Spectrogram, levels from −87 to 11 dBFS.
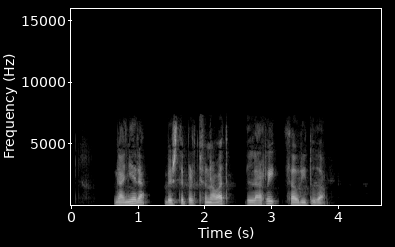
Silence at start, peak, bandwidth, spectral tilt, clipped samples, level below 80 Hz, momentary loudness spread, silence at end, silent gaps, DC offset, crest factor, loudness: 0.65 s; -8 dBFS; 7.6 kHz; -4.5 dB/octave; under 0.1%; -76 dBFS; 6 LU; 0.85 s; 1.22-1.39 s, 2.48-2.60 s; under 0.1%; 20 dB; -27 LUFS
